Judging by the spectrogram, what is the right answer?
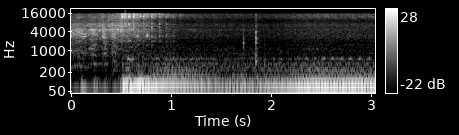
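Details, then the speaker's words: Ford E250 van during a flatbed conversion project. The engine catches and settles into a deep, loud, open rumble far louder than stock, like a mud truck. "and as far as the exhaust goes well you know i mean it sounds like a mud truck right now"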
